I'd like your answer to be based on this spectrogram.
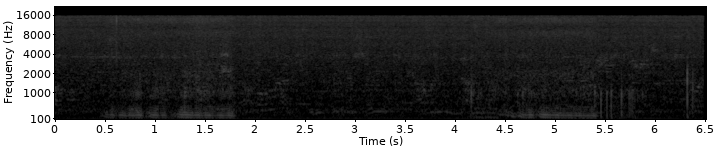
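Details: Cat that snores a lot: two rattling, buzzy snores, each a slow in-breath about three seconds apart, over a faint steady background hum.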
